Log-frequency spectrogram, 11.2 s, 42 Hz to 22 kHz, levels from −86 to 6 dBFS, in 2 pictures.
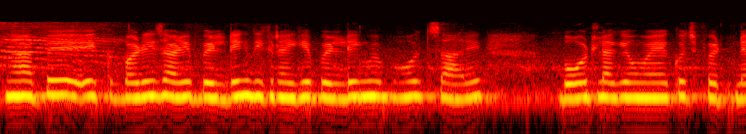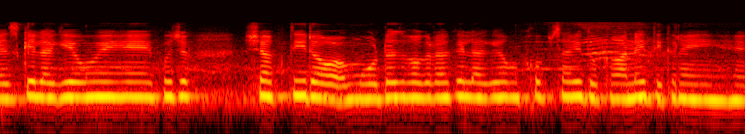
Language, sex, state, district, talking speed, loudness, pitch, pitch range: Hindi, female, Bihar, Sitamarhi, 205 wpm, -27 LUFS, 235 Hz, 230-245 Hz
